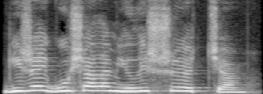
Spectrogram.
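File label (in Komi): "гижӧй гусялӧм йылысь шыӧдчӧм", Komi, female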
